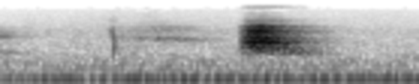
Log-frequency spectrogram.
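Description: A person sniffing once, sharply, a little over a second in, smelling a perfume; a faint click comes just before.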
